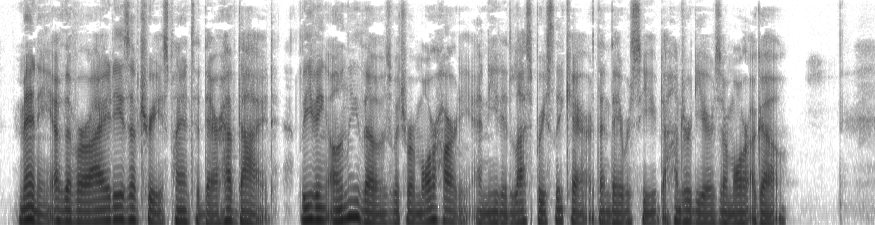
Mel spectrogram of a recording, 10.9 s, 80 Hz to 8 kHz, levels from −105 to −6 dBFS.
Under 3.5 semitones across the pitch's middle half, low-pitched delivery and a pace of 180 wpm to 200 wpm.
No: average, 2.7 semitones; low, 100 Hz; average, 170 wpm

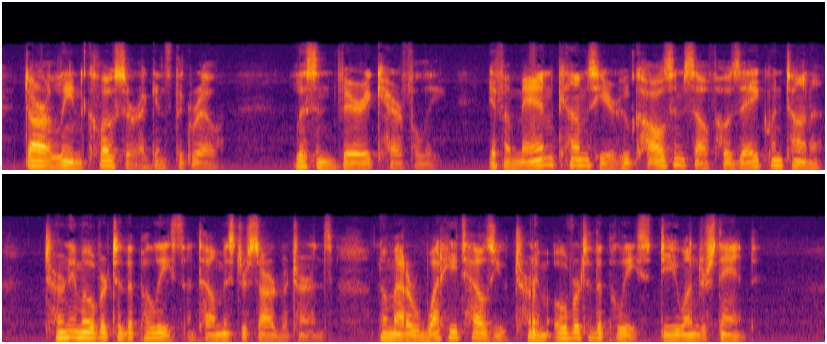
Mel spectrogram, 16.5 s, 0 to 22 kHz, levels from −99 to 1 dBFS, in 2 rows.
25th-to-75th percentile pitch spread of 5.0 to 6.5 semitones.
No: average, 3.6 semitones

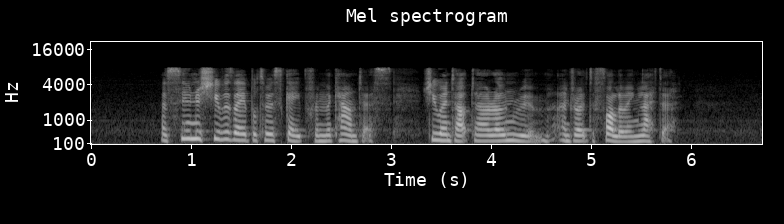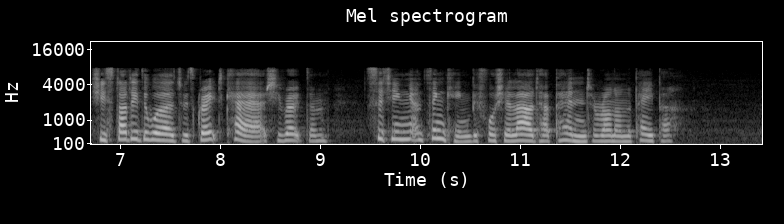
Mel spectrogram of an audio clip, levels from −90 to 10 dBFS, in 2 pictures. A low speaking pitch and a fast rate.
No: high, 225 Hz; fast, 210 wpm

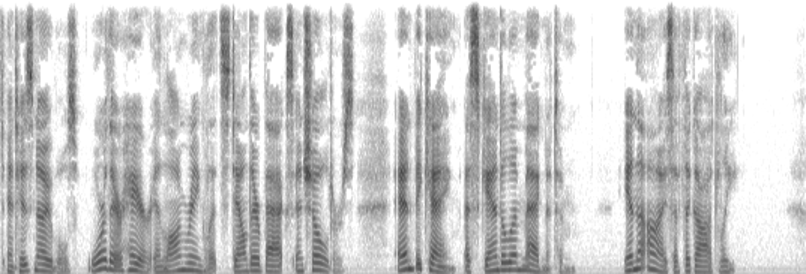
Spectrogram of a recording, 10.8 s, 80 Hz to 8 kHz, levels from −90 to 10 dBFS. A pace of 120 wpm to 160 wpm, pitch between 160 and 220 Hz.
Yes: average, 140 wpm; medium, 185 Hz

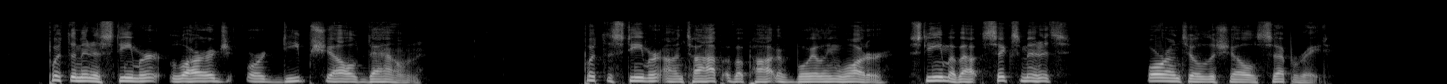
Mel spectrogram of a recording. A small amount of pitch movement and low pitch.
No: average, 4.0 semitones; low, 130 Hz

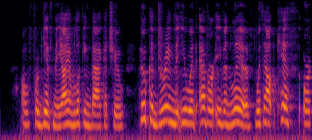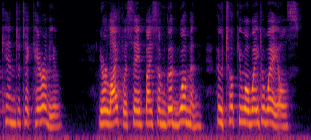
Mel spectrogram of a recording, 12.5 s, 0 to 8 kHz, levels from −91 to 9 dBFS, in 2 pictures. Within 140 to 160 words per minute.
No: average, 190 wpm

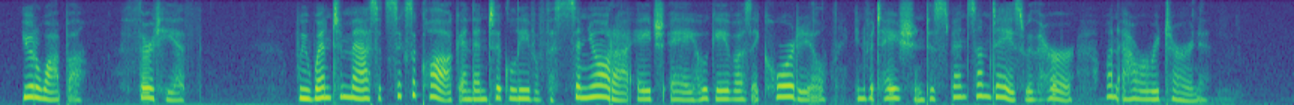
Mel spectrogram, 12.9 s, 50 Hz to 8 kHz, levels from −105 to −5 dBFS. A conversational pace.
Yes: average, 155 wpm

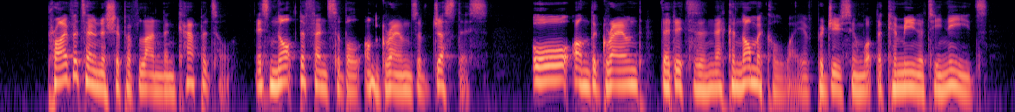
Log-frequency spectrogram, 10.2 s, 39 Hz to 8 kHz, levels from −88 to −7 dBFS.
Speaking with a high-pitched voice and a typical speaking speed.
No: low, 130 Hz; average, 170 wpm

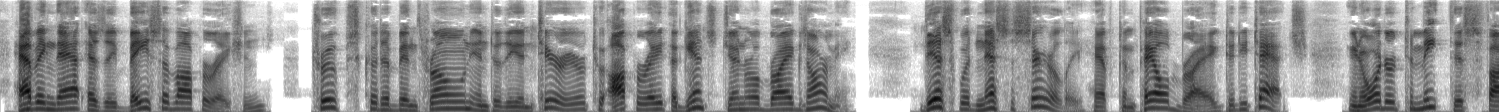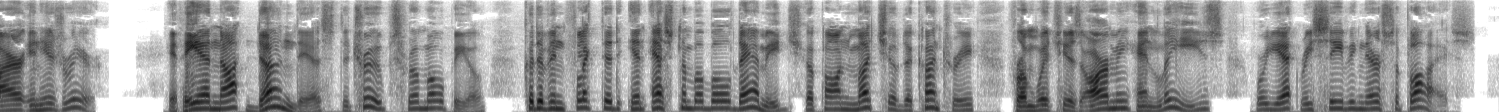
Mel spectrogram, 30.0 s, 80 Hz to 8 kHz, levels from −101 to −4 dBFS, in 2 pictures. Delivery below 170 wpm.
Yes: average, 140 wpm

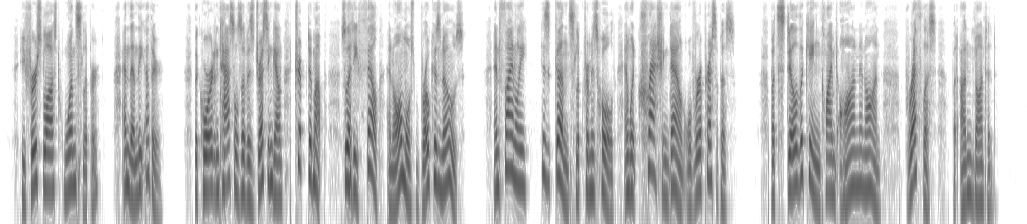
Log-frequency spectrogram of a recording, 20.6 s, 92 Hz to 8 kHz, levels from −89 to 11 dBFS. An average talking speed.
Yes: average, 160 wpm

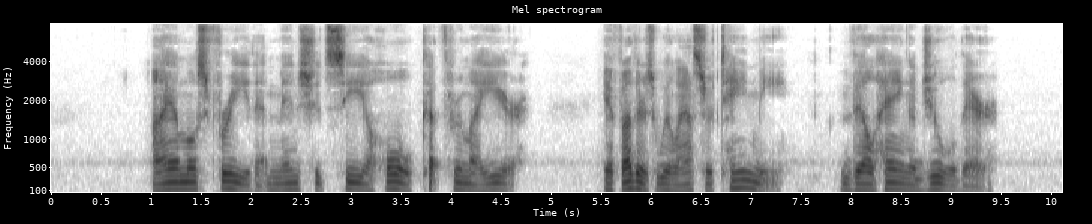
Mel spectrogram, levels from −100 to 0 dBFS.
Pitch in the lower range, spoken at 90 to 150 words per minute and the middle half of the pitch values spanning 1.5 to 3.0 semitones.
Yes: low, 110 Hz; average, 140 wpm; narrow, 2.4 semitones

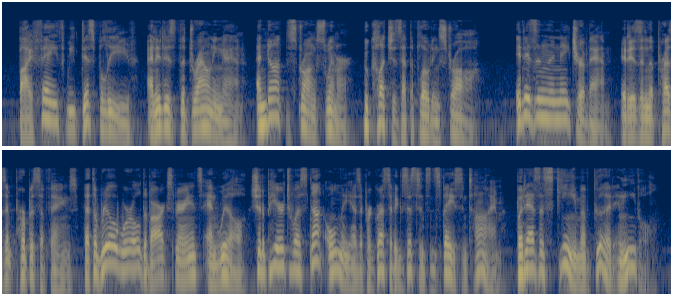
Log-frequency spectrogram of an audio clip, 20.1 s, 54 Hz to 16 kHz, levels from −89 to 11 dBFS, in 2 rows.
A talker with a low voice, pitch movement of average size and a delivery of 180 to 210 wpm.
No: low, 120 Hz; wide, 8.2 semitones; average, 200 wpm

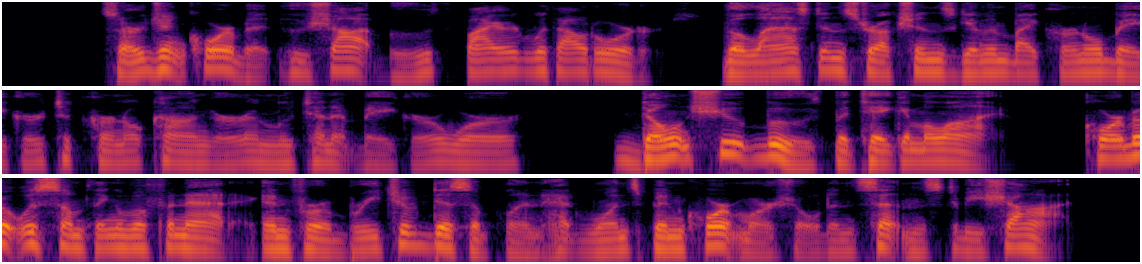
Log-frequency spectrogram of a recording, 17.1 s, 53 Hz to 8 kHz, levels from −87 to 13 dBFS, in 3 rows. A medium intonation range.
Yes: average, 3.8 semitones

